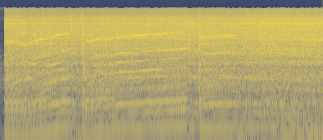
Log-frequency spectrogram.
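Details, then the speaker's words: Motorcycle gearbox with straight-cut gears: a clear whine climbs in pitch with road speed, drops back at each gear change and climbs again as load moves to different gears; normal straight-cut gearbox whine. "o ruído vai ficando cada vez mais agudo conforme a moto ganha velocidade durante as trocas de marcha veja esses vídeos onde é possível escutar o Assovio do câmbio com engrenagens de dente reto"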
